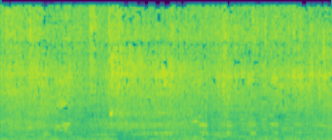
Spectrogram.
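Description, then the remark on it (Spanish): Strong wind roars as a whole fair tent is torn away at the Feria de San Fernando fairground in Cáceres, a loud, steady rush mixed with splashing rain and a hubbub of voices underneath. “Este es el momento en el que el viento arrancaba una carpa entera de la Feria de Cáceres.”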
